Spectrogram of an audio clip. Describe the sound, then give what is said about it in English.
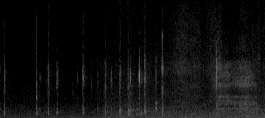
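Typing on a computer keyboard: about a dozen crisp, irregular keystroke clicks at a modest level over a quiet background hiss, ending with a brief softer rustling clatter. “I'm not going and typing one out and doing all the calculations.”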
